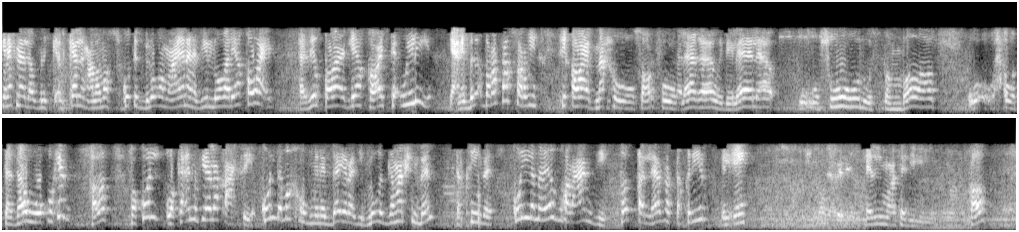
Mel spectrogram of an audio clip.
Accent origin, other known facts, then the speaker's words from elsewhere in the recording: Egypt; حتى في وجهه نظرنا احنا كمصريين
